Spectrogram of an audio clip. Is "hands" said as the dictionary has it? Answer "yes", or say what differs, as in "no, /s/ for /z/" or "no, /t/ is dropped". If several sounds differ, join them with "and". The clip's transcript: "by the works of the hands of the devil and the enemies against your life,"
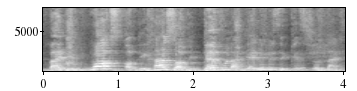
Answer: no, /s/ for /z/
